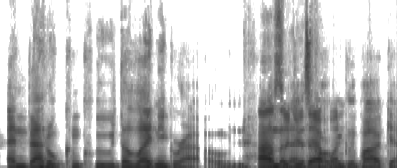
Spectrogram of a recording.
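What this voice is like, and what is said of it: Smooth announcer-style radio voice. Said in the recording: “radio voice ... That is radio voice ... Sounds like you're reading an audiobook”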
